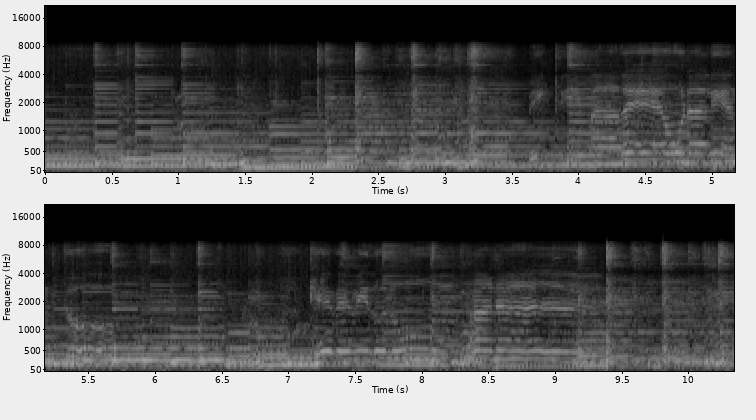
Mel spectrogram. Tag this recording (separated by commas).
Music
